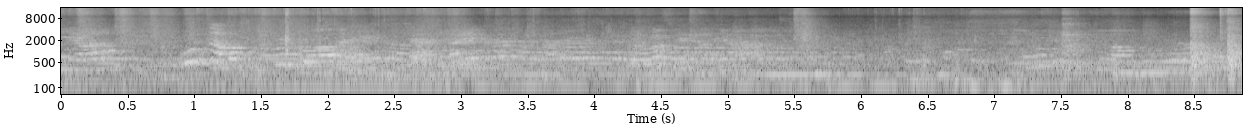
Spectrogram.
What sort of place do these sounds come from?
cafe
